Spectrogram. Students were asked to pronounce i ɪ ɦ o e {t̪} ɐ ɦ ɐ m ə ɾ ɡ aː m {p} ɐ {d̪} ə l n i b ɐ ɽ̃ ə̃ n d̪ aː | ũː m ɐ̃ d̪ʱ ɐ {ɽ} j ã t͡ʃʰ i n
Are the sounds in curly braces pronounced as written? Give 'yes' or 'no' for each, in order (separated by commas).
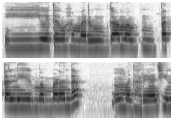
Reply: yes, yes, no, no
